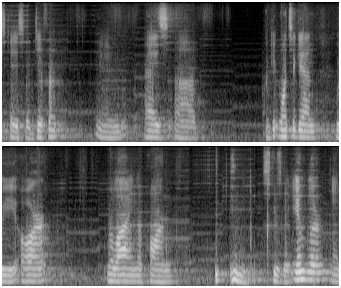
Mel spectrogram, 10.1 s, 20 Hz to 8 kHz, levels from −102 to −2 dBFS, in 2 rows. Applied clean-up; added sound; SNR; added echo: neural separator model SepFormer DNS4.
